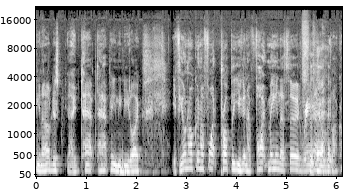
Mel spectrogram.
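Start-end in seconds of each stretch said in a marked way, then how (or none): 2.7-5.5 high, stern warning; RSM threat. Retold or imitated. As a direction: threaten them from the ring side.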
